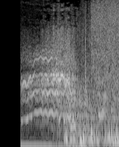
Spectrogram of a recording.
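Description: A short animal call with a quickly wavering pitch, lasting about a second, followed by a low rumble.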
